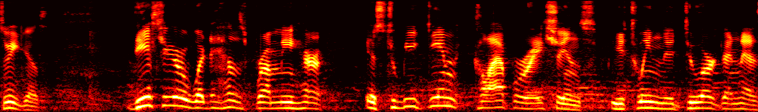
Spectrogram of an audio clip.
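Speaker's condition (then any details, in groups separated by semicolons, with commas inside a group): Acquired ataxia (lance-adams syndrome)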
